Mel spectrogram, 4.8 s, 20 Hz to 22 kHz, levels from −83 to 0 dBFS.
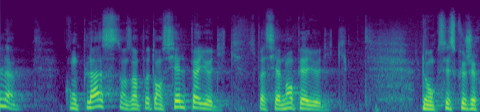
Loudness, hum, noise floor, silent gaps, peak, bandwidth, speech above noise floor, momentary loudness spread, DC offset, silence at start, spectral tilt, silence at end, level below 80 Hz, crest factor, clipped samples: -18 LUFS; none; -39 dBFS; none; -2 dBFS; 14 kHz; 21 dB; 17 LU; under 0.1%; 0 s; -6 dB/octave; 0 s; -62 dBFS; 16 dB; under 0.1%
